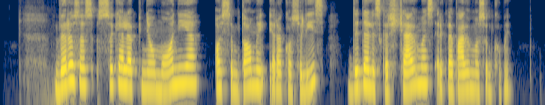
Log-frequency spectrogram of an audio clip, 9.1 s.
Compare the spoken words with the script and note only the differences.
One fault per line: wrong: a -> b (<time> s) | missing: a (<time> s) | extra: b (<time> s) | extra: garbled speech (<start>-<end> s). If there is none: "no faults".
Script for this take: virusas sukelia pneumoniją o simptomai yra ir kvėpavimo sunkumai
extra: kosulys didelis karščiavimas (4.8 s)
